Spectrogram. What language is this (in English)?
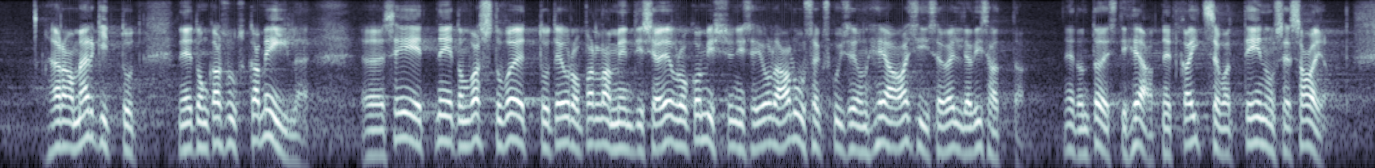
Estonian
